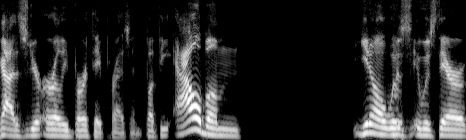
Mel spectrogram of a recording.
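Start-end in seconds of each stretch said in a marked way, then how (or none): none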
